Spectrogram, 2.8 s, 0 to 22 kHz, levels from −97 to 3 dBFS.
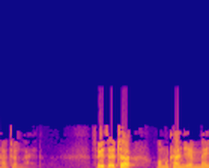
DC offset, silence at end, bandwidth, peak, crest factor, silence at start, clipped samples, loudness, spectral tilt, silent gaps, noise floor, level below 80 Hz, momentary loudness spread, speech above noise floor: under 0.1%; 0 s; 11 kHz; 0 dBFS; 16 dB; 0 s; 0.2%; -12 LUFS; -7 dB/octave; none; -47 dBFS; -48 dBFS; 18 LU; 33 dB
